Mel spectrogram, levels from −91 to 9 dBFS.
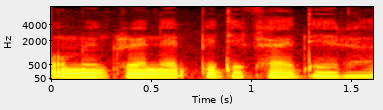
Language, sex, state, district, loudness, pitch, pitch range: Hindi, male, Arunachal Pradesh, Papum Pare, -17 LUFS, 100 Hz, 95-100 Hz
